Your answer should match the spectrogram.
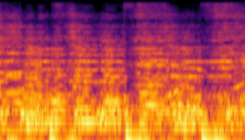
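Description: A live dance band playing: wind instruments carry a melody over a steady beat of bass drum hits.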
